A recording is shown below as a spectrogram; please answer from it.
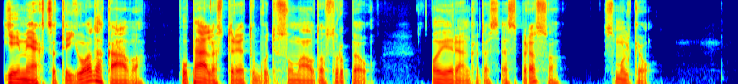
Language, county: Lithuanian, Klaipėda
